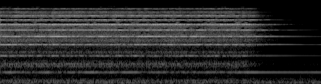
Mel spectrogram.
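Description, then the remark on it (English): A loud electric school bell mounted in the room rings continuously for a couple of seconds, a harsh metallic clatter that cuts off abruptly and leaves a brief fading ring. “I'm getting really tired of that bell.”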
